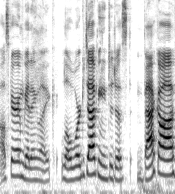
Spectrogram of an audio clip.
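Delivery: ordinary talk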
